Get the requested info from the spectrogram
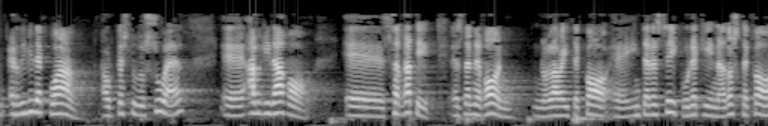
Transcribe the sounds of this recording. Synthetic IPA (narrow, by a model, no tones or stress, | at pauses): e̞ɾð̞iβ̞iðe̞koa | awɾke̞st̪uðusue̞ | aɾɣ̞iðaɣ̞o̞ | se̞ɾɣat̪ik | e̞zd̪e̞ne̞ɣ̞o̞nːo̞laβ̞ajt̪e̞ko̞int̪e̞ɾe̞sikuɾe̞kinað̞o̞st̪e̞ko̞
